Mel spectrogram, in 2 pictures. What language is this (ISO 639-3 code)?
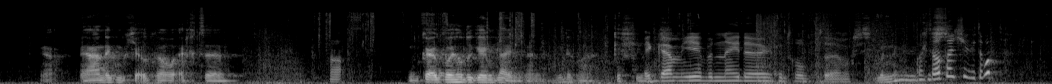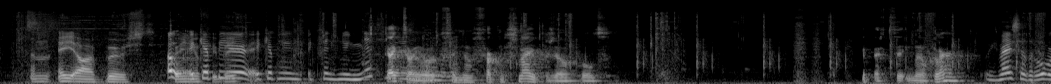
nld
